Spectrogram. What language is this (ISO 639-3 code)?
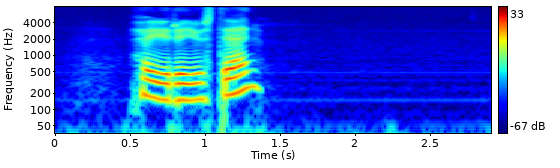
nor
